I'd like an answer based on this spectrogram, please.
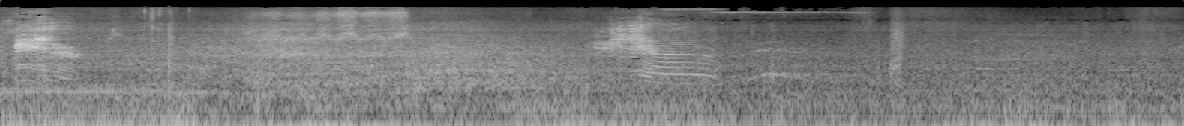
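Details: Hungry white stray cat living on the street, hugging a person's feet and meowing loudly; two drawn-out, wavering meows, one at the start and another near mid-clip, over steady low traffic rumble.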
